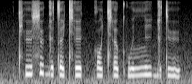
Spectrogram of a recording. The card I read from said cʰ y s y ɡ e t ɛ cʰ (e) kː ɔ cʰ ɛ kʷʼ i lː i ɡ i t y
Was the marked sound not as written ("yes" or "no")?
no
